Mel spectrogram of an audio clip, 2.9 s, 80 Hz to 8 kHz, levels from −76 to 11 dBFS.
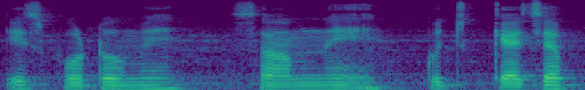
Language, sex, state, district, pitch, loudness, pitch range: Hindi, male, Uttar Pradesh, Shamli, 115 Hz, -22 LUFS, 115-120 Hz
